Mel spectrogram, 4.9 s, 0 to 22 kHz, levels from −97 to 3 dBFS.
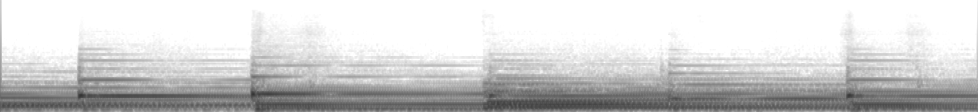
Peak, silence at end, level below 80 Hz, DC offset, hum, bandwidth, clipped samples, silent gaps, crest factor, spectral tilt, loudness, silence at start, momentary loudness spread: -14 dBFS; 0 s; -62 dBFS; under 0.1%; none; 3.4 kHz; under 0.1%; none; 16 dB; -12 dB/octave; -30 LUFS; 0 s; 8 LU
